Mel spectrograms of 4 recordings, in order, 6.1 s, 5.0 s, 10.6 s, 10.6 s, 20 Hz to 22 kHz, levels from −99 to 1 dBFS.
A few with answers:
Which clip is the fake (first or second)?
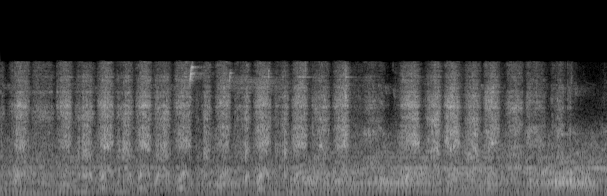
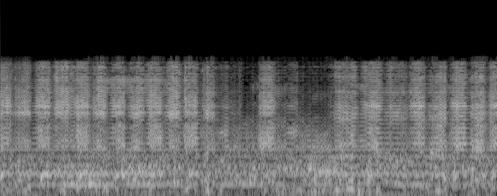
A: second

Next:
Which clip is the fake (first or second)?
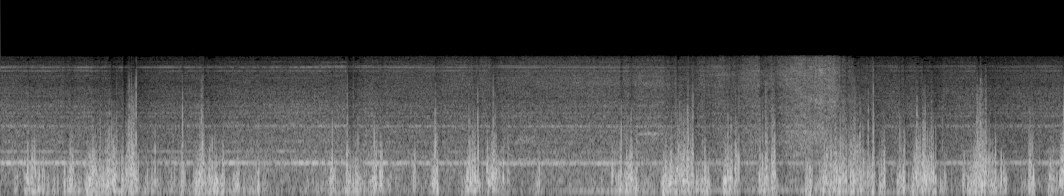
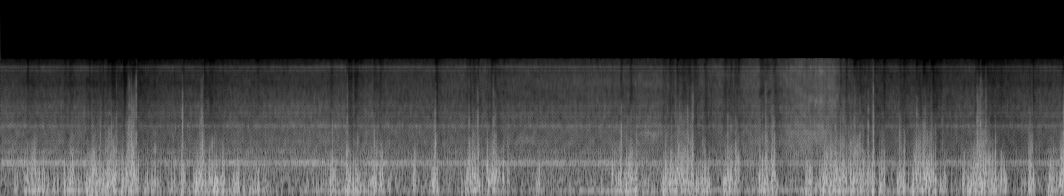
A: second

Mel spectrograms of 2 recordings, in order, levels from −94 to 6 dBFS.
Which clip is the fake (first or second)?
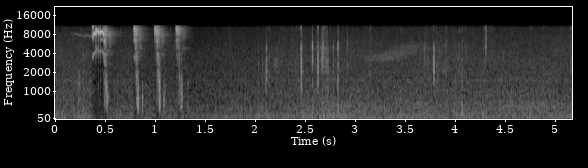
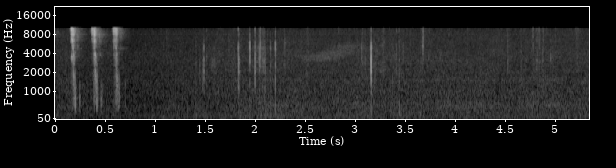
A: second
